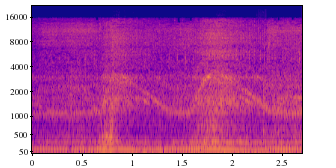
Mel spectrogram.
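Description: A 2016 Triumph Street Triple motorcycle engine revs up twice in quick bursts, the pitch climbing and falling each time over a steady idle, loud and close.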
